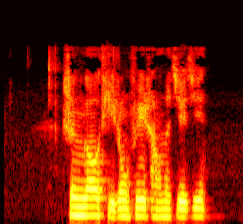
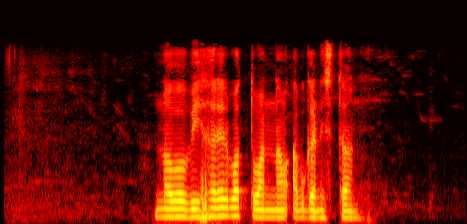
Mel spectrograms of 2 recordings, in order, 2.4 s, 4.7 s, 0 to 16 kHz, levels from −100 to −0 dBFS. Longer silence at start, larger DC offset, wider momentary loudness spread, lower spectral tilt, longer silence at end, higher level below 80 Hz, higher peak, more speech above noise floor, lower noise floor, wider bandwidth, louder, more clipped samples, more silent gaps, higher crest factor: second, 0.65 s vs 1.55 s; neither; first, 11 LU vs 8 LU; first, -8 dB/octave vs -6 dB/octave; second, 0.4 s vs 1.05 s; about the same, -56 dBFS vs -56 dBFS; first, -2 dBFS vs -12 dBFS; second, 34 dB vs 47 dB; second, -50 dBFS vs -75 dBFS; second, 7.4 kHz vs 8.2 kHz; first, -17 LUFS vs -29 LUFS; neither; neither; about the same, 16 dB vs 20 dB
